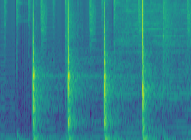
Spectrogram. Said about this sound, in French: Comme il commençait à se chauffer, ils entendirent frapper trois ou quatre grands coups à la porte.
